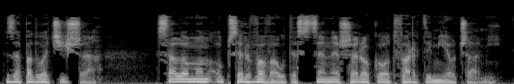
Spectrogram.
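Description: A man narrating a crime novel as an audiobook in an even, measured manner. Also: fairly low pitch, breathy edge, no room sound, studio quality.

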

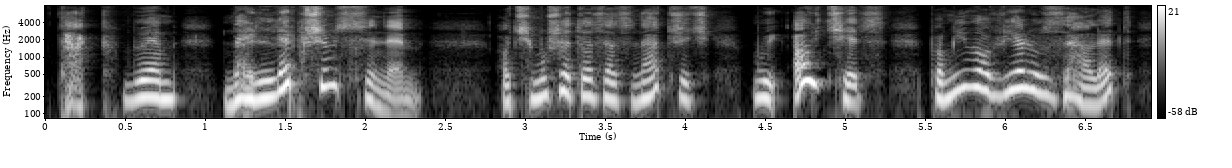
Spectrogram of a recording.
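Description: Brief: self-righteous professor father, lecturing and scolding, slow and drawn out, pitch swooping, as a woman reads him. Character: pompous scolding middle-aged male professor father.

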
